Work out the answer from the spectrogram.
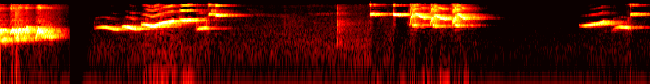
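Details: A white-rumped shama in spirited song aimed at provoking quiet birds: a harsh burst, rising slurred whistles, a pause, then a dense cluster of high chattering notes and two final short whistles.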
